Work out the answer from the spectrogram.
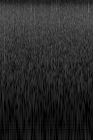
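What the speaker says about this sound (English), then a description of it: "I can't hear over the dang rain." Steady rain hisses through the Morrowind game world, a dense, even wash of falling drops that stays faint and unbroken from start to finish, with no voices over it.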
